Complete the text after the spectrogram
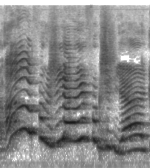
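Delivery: blurting out that she has to go in right now; excited rush. Retold or imitated. Telling her friend about the wool shop, high and hurried excitement.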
